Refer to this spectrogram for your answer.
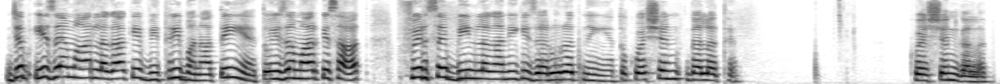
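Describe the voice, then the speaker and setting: High-voiced woman teaching grammar. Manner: explains in Hindi mixed with English terms, questions students directly. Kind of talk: exam-prep grammar lecture.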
